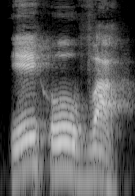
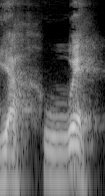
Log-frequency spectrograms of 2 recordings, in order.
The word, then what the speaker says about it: Yehuwa: di bawah Tiki uap Yehuwa itu yang bener cara membacanya bukan Yahweh bukan jahweh ini berasal dari terjemah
